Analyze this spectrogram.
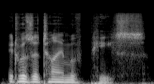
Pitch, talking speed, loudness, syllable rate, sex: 105 Hz, 235 wpm, -20 LUFS, 5.2 syllables/s, male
